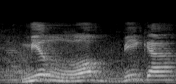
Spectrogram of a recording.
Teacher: اس میں نون ساکن یہ را میں داخل تو ہوگا لیکن غنہ بغیر غنہ کے. من ربک، ادغام کہتے ہیں ایک حرف کو دوسرے حرف میں داخل کرنا، اور ادخال الشیء فی شیء، ایک چیز کے دوسری چیز کے اندر داخل کرنا. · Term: ادغام بغیر غنہ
